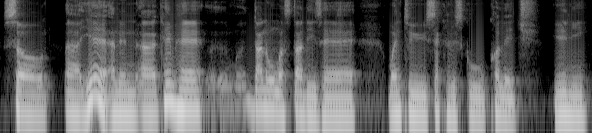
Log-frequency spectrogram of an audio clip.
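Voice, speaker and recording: A man's voice: medium pitch, fairly even intonation, measured pace, warm tone. A man from Bangladesh, co-hosting a podcast in a laid-back, slangy way. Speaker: podcast co-host. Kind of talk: casual chat.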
